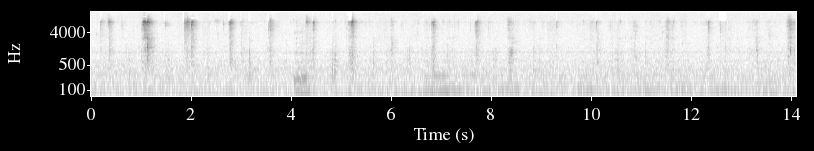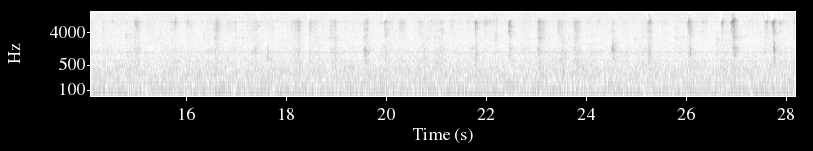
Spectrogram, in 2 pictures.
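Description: Biting and chewing corn on the cob: sharp, irregular crunchy clicks a few times a second, the loudest about a second in.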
